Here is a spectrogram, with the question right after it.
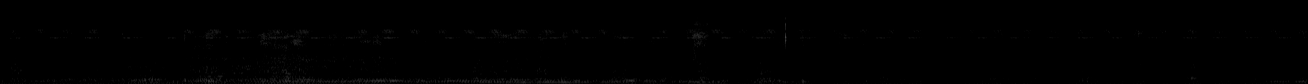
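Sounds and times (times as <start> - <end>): faint high-pitched chirping: 0.0 - 13.0
pencil scratching on paper: 1.2 - 13.0.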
